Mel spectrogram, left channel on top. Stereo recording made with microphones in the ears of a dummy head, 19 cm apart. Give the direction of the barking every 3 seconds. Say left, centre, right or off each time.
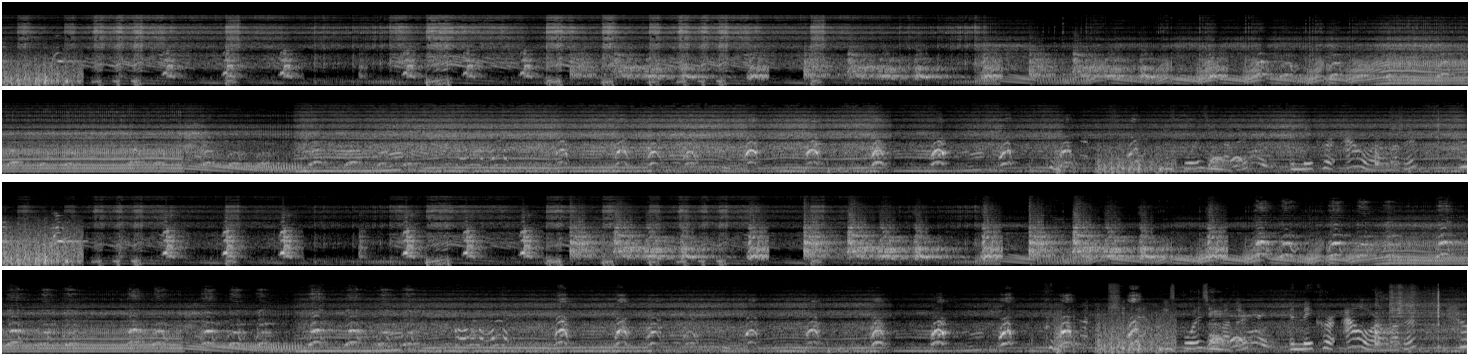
right, right, right, right, right, right, right, left, right, right.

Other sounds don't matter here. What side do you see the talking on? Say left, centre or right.
right.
